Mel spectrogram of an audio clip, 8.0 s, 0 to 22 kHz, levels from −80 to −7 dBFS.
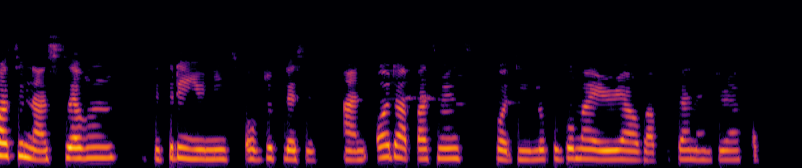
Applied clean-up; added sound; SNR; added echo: none; none; none; none.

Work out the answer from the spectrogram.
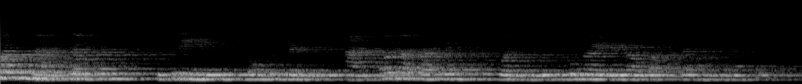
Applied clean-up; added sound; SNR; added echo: none; none; none; reverberation time 2.2 s.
